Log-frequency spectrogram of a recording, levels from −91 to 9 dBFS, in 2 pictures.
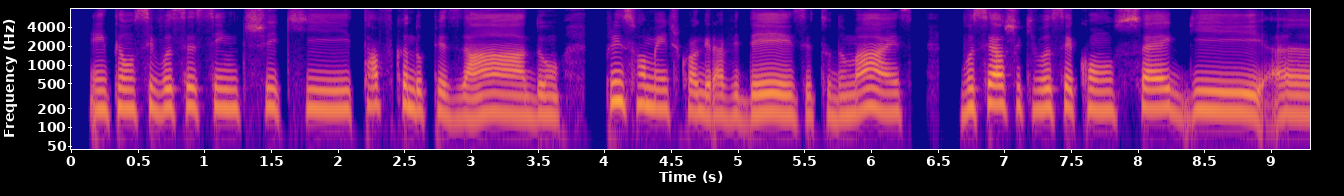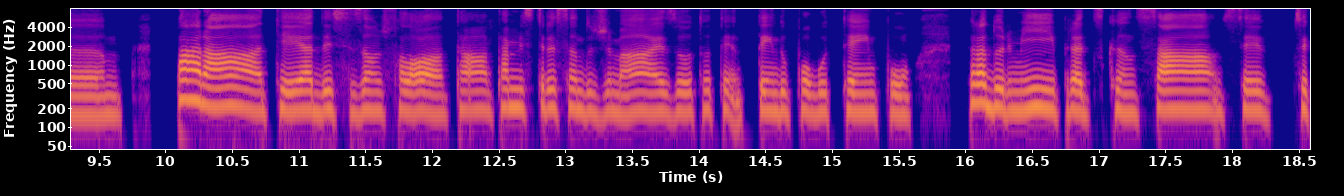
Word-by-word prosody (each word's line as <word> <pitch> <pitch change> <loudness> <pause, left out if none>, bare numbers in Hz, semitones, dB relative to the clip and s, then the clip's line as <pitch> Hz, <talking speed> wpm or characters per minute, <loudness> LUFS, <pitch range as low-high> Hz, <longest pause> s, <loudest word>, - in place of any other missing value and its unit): Então, 200 +1 -1
se 215 - -5
você 210 +2 -1
sentir 210 0 -4
que 195 -1 -3
tá 225 +1 -2
ficando 215 -4 -3
pesado, 160 -1 0 0.3
principalmente 230 -6 0
com - - -6
a 180 - +1
gravidez 165 0 0
e 160 - -6
tudo 160 +1 -8
mais, 180 -2 +1 0.3
você 210 +7 +1
acha 230 -1 +7
que 195 - -15
você 205 +1 0
consegue, 190 -2 0
hã, 160 -1 -2 0.4
parar, 220 -8 +6
ter 190 -1 +1
a 190 - +3
decisão 185 0 -4
de 175 - -14
falar: 180 -2 +4
"Ó, - - -12
tá 190 0 0
tá 210 - -2
me 210 - -1
estressando 200 -2 -4
demais 175 +1 -1
ou 180 - -1
eu 180 - -4
to 195 +3 -8
ten 190 - -8
tendo 185 -1 -3
pouco 175 0 -3
tempo 175 -3 -3 0.4
pra 250 0 +6
dormir, 200 -1 0
pra 190 -1 +2
descansar"? 195 +3 +1
Você 185 +1 -4 0.2
você 195 - -6
185 Hz, 150 wpm, -23 LUFS, 170-205 Hz, 0.4 s, acha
